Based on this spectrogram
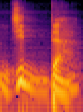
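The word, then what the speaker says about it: جدة: nenek dalam bahasa Arab atau kadang-kadang pronunciation-nya itu jiddah bukan zad ada zad ada Jid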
